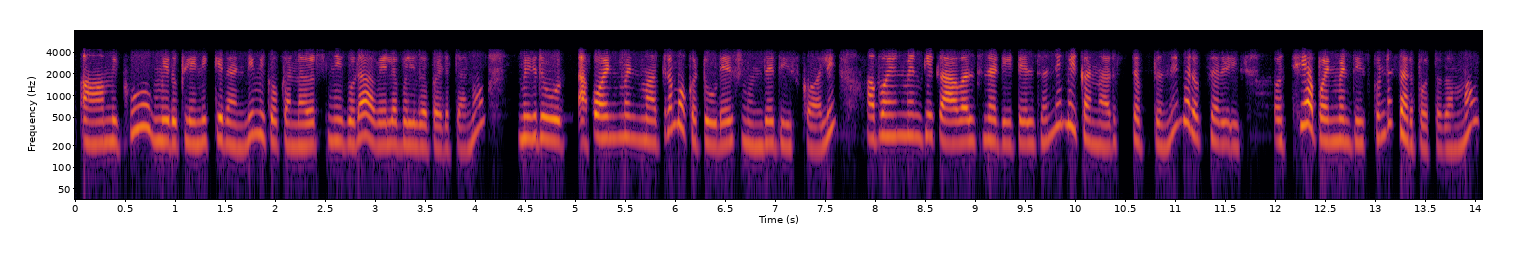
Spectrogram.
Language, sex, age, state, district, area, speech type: Telugu, female, 18-30, Telangana, Karimnagar, urban, conversation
